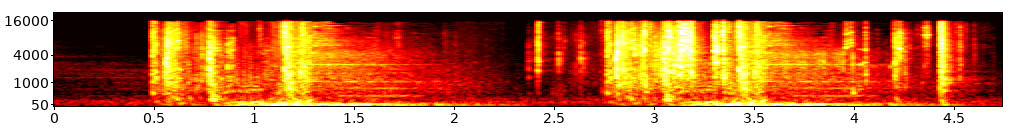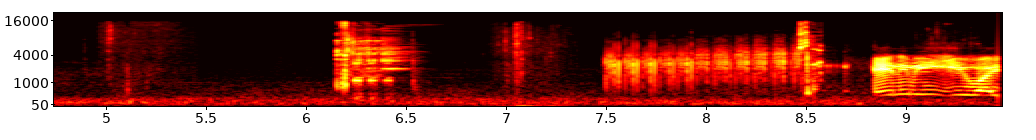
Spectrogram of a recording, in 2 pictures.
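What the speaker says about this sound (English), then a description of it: "Our mortar strike is inbound." Mortar strike explosions in Call of Duty: Warzone 2, two heavy booming blasts with deep rumbling tails close by, followed by quieter in-game electronic tones and brief voice announcements.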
